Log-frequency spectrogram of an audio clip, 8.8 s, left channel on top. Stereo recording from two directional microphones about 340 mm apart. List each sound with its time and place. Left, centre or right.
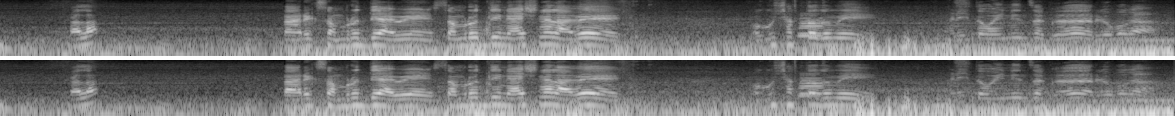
0.5 s speech: centre
2.1 s speech: centre
5.7 s speech: centre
